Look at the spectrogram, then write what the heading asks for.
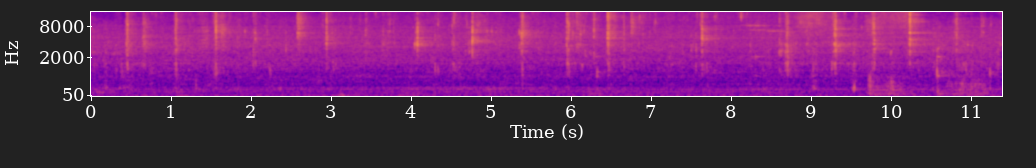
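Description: A person chewing a mouthful of stir-fried green chili peppers and cured pork up close, with many small sharp clicks through it that come thickest near the end.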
